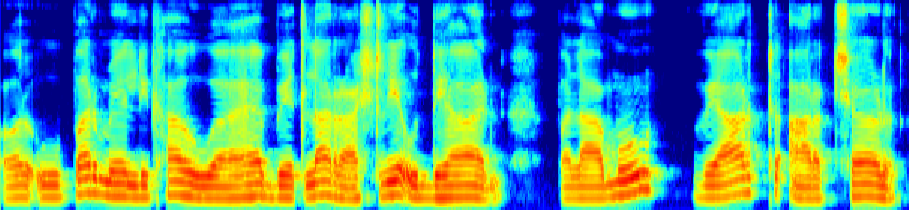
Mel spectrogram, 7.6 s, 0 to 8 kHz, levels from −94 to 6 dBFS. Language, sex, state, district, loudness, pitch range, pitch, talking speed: Hindi, male, Jharkhand, Palamu, -13 LUFS, 125-145 Hz, 130 Hz, 95 wpm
